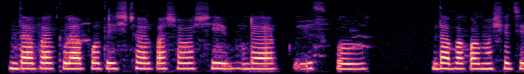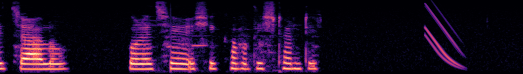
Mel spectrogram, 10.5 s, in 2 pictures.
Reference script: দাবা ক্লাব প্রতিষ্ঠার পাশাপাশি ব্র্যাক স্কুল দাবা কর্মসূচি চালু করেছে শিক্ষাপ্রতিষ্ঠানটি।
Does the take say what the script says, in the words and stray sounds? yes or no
no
